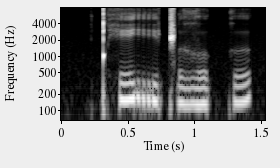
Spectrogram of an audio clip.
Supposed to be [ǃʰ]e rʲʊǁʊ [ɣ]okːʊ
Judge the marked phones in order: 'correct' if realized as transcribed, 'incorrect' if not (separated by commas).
correct, correct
